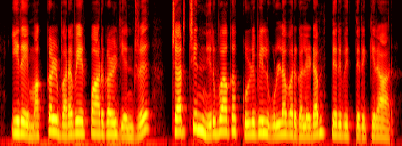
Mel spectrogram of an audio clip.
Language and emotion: Tamil, neutral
